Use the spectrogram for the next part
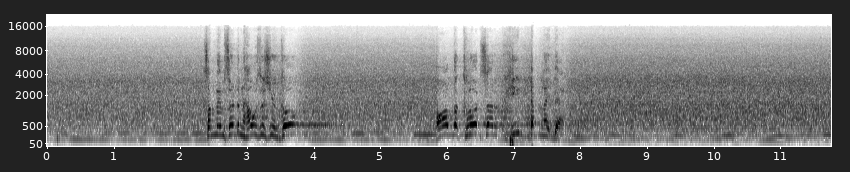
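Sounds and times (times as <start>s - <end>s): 
heavy rain pouring down: 0.0s - 11.7s
speech: 2.4s - 3.7s, 5.9s - 8.1s.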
